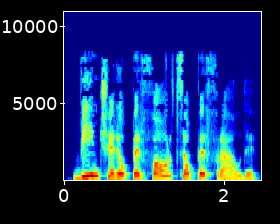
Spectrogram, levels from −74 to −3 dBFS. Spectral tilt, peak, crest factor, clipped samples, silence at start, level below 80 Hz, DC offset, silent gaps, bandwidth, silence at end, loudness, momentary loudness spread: -5.5 dB/octave; -2 dBFS; 14 dB; under 0.1%; 0.15 s; -58 dBFS; under 0.1%; none; 8.6 kHz; 0.1 s; -16 LUFS; 11 LU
